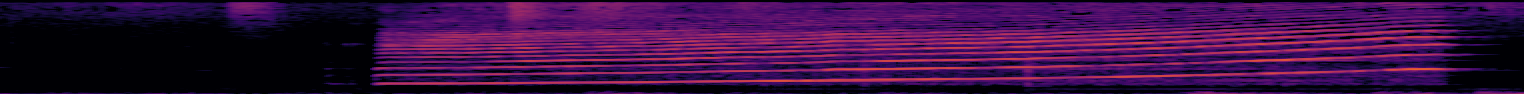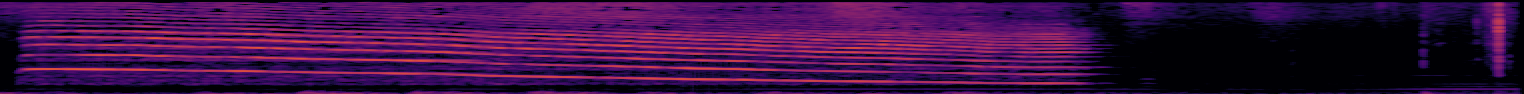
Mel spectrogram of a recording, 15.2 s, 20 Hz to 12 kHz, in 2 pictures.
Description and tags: Dslide updown slow
Slide effect was created with a standard wood violin. I used a tascam DR-05 to record. My sounds are completely free use them for whatever you'd like.
arouse, climb, depressing, down, fall, falling, question, sad, slide, stretch, up, violin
